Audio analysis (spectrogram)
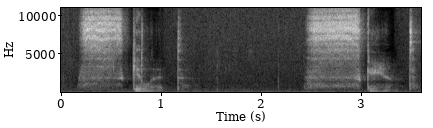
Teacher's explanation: you kind of want the K to come from the back of your mouth while the S sound is gonna be further up towards your teeth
